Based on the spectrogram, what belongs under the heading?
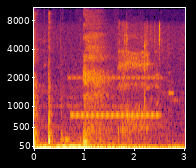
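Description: An engineer's landline house phone rings with a steady electronic tone, a few sustained pitched beeps layered over soft clicks and knocks, with no one talking.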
